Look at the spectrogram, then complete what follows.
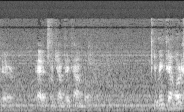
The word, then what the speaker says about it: Ollantaytambo: Ollantaytambo. Ollantaytambo. How do you spell it? Ollant. Ollant. AY. TAMBO.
